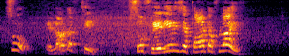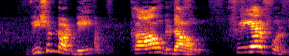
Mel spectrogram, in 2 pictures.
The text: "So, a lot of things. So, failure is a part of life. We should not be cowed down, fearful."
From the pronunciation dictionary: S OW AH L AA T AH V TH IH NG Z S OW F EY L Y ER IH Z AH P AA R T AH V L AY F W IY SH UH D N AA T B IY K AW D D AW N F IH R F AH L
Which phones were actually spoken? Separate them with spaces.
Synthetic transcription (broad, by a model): S OW AH L AA T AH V T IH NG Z S OW F EY L Y ER IH Z AH P AA R T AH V L AY F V IY SH UH D N AA T B IY K AW D D AW N F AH R F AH L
